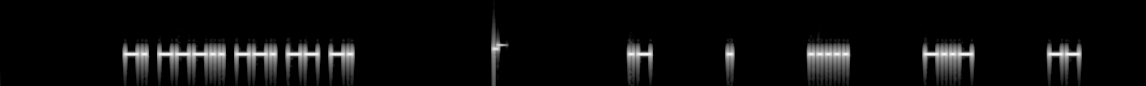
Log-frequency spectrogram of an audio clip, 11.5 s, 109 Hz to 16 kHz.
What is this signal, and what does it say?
Morse code, heard as a keyed tone, about 27 wpm, spaced as for 14 wpm, 700 Hz. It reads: N8GMN AE5XM
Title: USA Call Signs - 5 Characters - 6x Character Spacing - 28wpm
